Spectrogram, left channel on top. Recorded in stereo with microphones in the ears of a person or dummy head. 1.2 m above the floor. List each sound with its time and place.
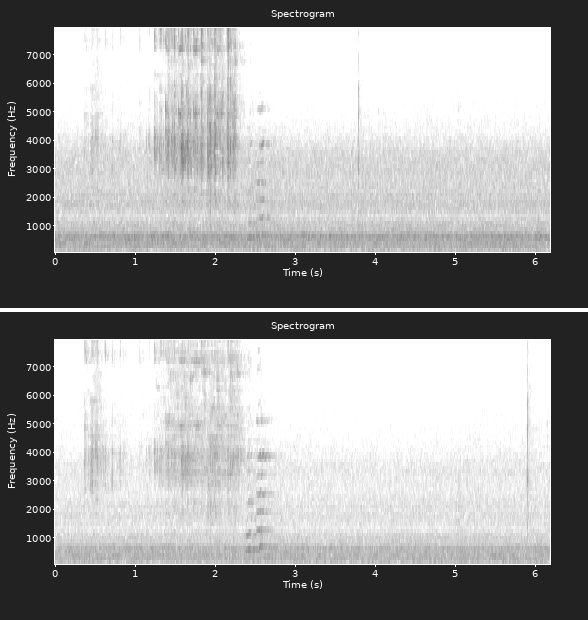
0.4 s keys jangling: 10° right (ahead or behind), 0.8 m; by 2.3 s 60° left (ahead or behind), 1.0 m
2.4 s a giggle: 45° right (ahead or behind), 3 m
